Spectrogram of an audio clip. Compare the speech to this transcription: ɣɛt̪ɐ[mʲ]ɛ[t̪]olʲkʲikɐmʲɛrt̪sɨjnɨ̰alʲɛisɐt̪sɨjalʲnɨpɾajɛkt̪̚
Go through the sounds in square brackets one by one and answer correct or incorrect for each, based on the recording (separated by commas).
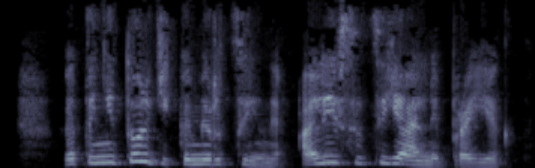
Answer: incorrect, correct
